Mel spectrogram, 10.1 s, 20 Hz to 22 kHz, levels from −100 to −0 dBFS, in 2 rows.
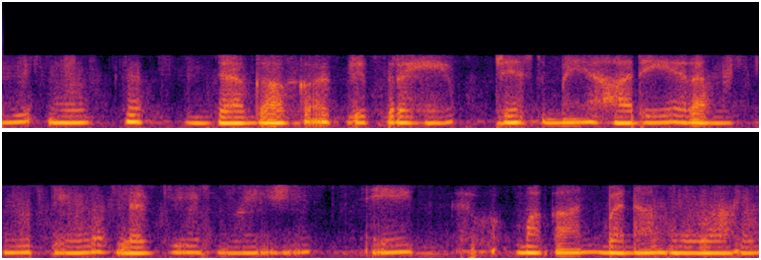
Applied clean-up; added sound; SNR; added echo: neural separator model SepFormer DNS4.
